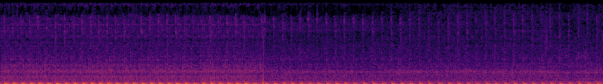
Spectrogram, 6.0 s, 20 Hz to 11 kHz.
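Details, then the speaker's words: CT70 clone with Nibbi carburetor after richer pilot jet, not fully warmed up, idle set by ear around 1,200 rpm while tuning the air screw: steady thumping, revs pick up smoothly with no bog. "Well, not fully warmed up, but no bog. I like it."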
